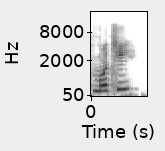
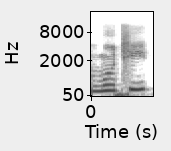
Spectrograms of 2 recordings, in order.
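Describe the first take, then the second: First: The first vowel is kept short. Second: The first vowel is drawn out long. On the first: This is the original German way of saying it. "instead of Mutti" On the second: This is an anglicized way of saying it. "they anglicize it a little bit by calling it longer"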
